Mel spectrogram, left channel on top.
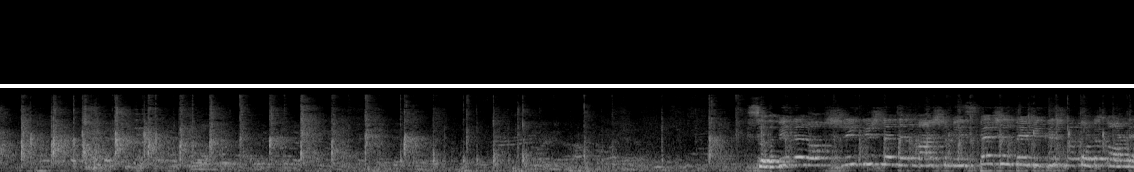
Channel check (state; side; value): silent; left; digital silence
